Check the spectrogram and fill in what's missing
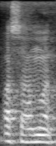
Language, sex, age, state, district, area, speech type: Hindi, male, 30-45, Uttar Pradesh, Mau, urban, read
